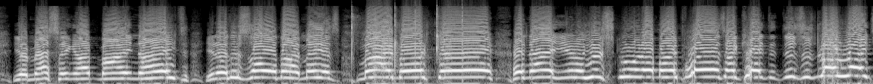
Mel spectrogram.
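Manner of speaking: loud, high, furious ranting; a selfish dad yelling at his ruined night; angry rant. Retold or imitated. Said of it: "I'm really angry".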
